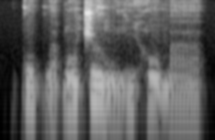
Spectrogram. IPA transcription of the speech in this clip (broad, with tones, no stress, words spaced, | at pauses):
ko˦kʷa˨ ɓɔ̃˧t͡ʃə˦ ɣũ˨ji˦hɔ̃˧ maː˨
